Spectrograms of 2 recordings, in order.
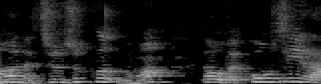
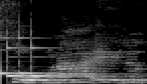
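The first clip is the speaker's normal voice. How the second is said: Sonaeru drawn out very slowly and loud, each syllable clear; teacher's careful demo of Sonaeru; slow model pronunciation; 7 dB louder, much slower than usual. Shown as a demonstration. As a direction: say Sonaeru slowly for students to copy. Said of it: "sẽ đọc là gì".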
